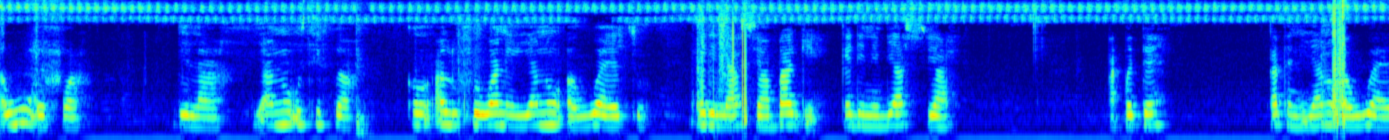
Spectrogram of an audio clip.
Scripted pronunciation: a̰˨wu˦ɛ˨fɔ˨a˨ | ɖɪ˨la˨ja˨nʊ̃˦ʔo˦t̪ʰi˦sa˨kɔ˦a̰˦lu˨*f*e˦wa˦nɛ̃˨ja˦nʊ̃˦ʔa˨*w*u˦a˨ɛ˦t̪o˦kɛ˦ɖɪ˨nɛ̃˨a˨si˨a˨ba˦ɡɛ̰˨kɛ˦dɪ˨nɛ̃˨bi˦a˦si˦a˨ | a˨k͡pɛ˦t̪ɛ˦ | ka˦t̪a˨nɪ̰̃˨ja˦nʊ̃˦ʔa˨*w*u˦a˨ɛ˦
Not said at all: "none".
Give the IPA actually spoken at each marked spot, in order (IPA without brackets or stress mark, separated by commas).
f, w, w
